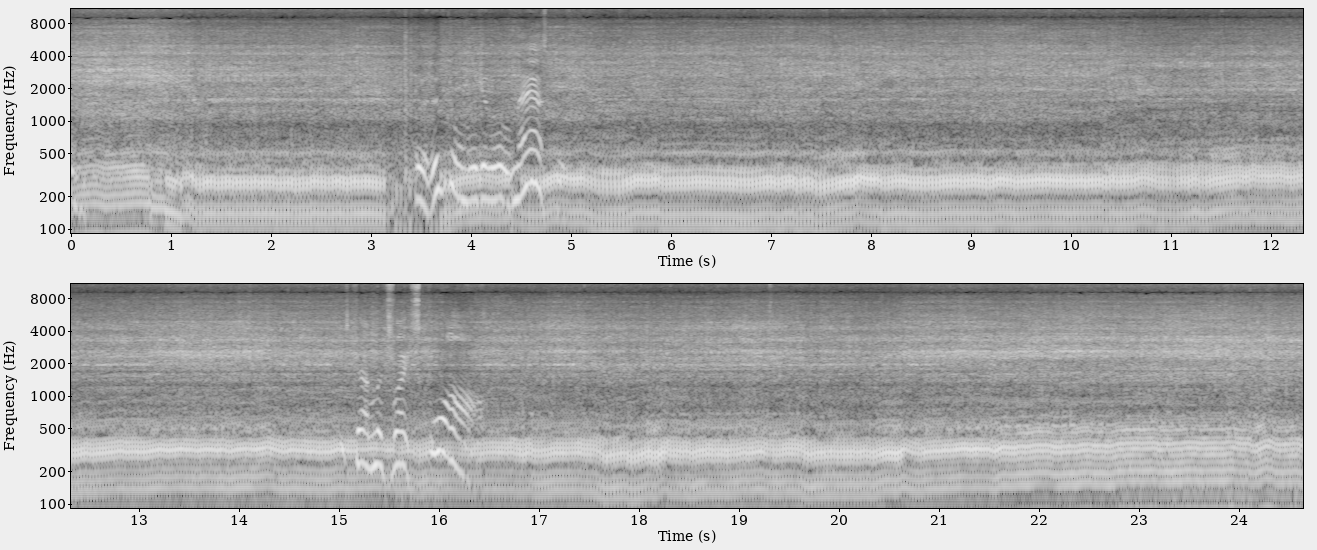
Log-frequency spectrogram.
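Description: Motorcycle tyres rumble and crunch over rough dirt and stones.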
